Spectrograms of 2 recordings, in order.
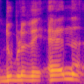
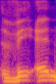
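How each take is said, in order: First: The first letter is said as double-v. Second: The first letter is said as v.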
